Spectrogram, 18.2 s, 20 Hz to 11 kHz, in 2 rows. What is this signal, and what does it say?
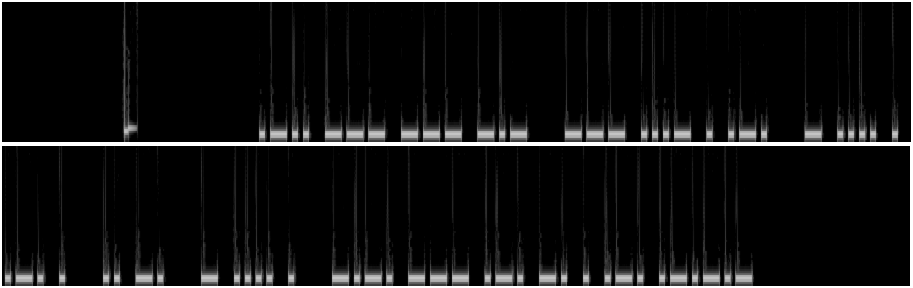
Morse code, heard as a keyed tone, about 22 wpm, 700 Hz. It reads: LOOK OVER THERE IN THE CORNER.
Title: Sentences from Top 1600 Words 22wpm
